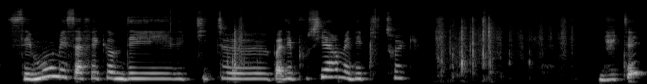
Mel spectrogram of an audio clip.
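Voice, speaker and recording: A woman vlogging casually about knitting gifts, gushing and exclaiming, often trailing off into soft murmurs. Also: sits high, a little slow, noisy background. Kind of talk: casual unboxing chat.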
